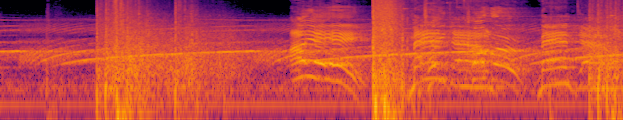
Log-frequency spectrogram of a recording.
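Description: A handgun fires shots in a large indoor hall.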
